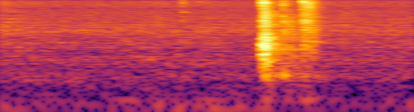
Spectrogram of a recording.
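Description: Two sharp clacks close together about a second and a half in, from objects being picked up and handled on a workbench, over a steady low hum.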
